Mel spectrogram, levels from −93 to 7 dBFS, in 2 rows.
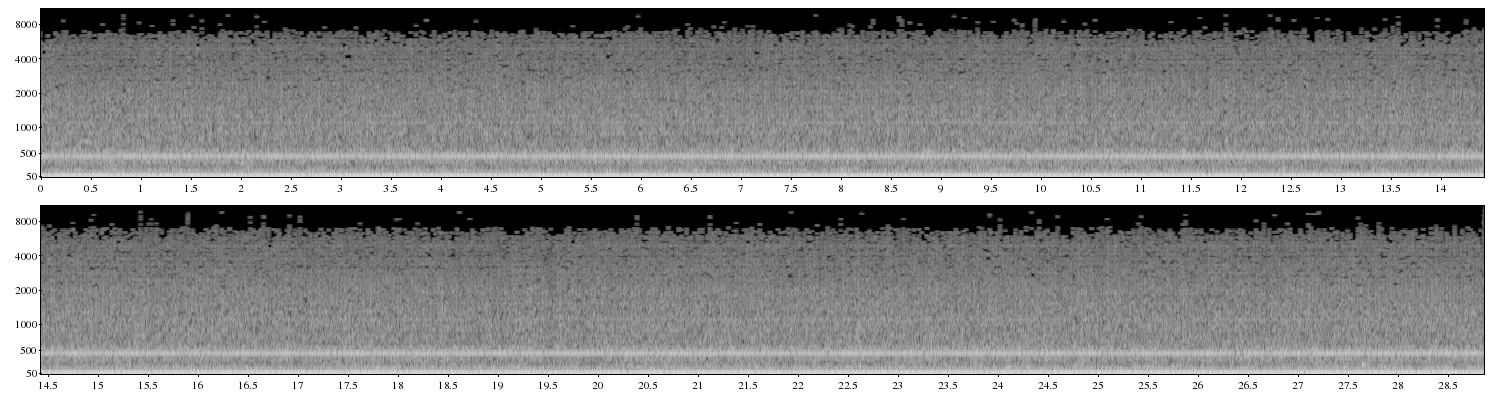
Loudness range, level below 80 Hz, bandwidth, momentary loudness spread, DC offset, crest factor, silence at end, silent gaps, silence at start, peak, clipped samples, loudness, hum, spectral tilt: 0 LU; -14 dBFS; 7.2 kHz; 1 LU; under 0.1%; 10 dB; 0 s; none; 0 s; -2 dBFS; under 0.1%; -16 LUFS; none; -6 dB/octave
